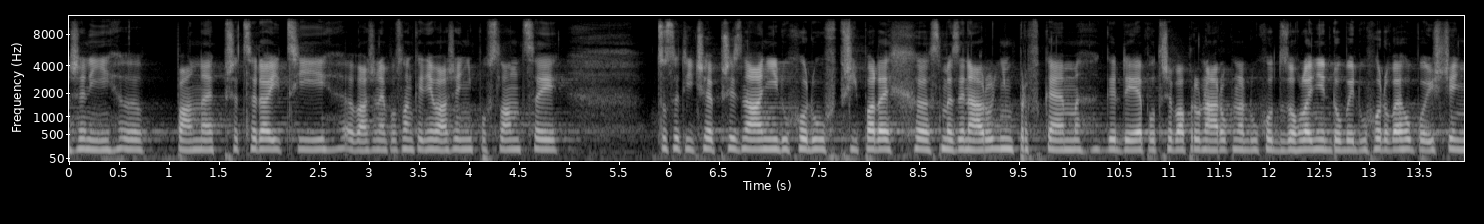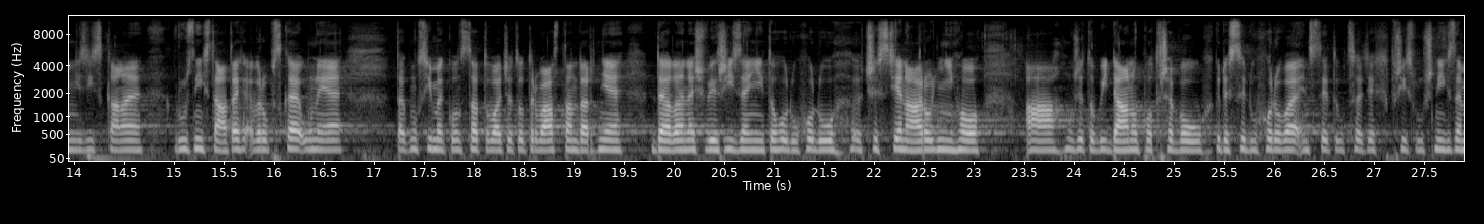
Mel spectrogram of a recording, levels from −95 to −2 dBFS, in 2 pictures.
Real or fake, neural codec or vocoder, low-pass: real; none; 10.8 kHz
